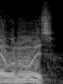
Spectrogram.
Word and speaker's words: Illinois: Pronounces it the right way, Illinois.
